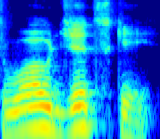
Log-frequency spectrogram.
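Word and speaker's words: Wojcicki: W So the J is pronouncable. It's Wojitski.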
